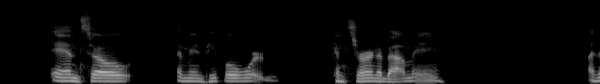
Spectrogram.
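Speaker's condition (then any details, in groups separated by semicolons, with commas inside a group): ALS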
